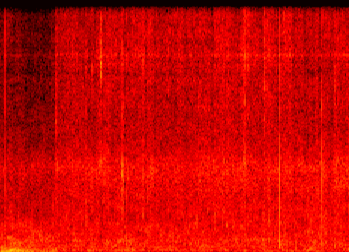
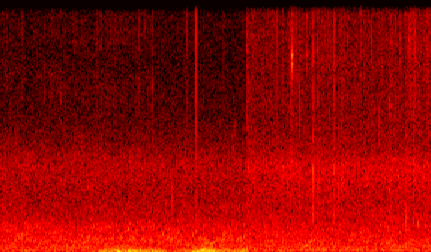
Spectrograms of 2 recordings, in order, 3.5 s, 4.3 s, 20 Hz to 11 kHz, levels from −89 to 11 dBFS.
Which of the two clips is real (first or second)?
second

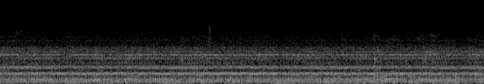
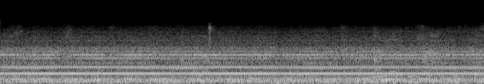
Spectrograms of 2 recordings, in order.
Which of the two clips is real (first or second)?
second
